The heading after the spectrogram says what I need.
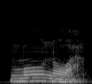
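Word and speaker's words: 문화: নিউন বাসিমের পর হিউত থাকলে নিউনটা কিন্তু হিউতের স্থানে গিয়ে উচ্চারিত হয়। তাহলে শব্দটার উচ্চারণ হবে মুনোয়া। মুনোয়া অর্থ হচ্ছে সংস্কৃতি।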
